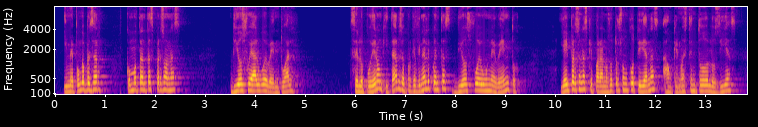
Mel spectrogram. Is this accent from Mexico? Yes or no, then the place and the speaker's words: yes; Mexico; moved away as an adult; also born or lived in Rome; mi país y acá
